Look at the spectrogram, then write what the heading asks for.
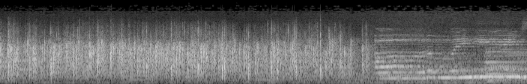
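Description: An audience claps and cheers for a singer, dense loud applause for about five seconds that fades as a sustained musical tone enters near the end.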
